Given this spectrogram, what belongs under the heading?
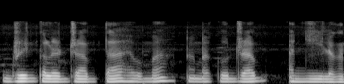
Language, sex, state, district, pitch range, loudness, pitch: Wancho, male, Arunachal Pradesh, Longding, 130-140 Hz, -18 LUFS, 135 Hz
